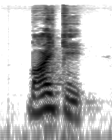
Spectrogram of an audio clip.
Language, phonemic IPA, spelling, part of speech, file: Afrikaans, /ˈbɑːɪ̯ki/, baadjie, noun, LL-Q14196 (afr)-baadjie.wav
- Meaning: jacket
